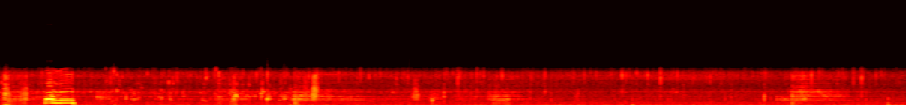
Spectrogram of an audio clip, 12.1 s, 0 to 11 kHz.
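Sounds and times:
bubbles popping and splashes: 0:00.0 - 0:04.4
water sloshing and trickling: 0:00.0 - 0:12.0.

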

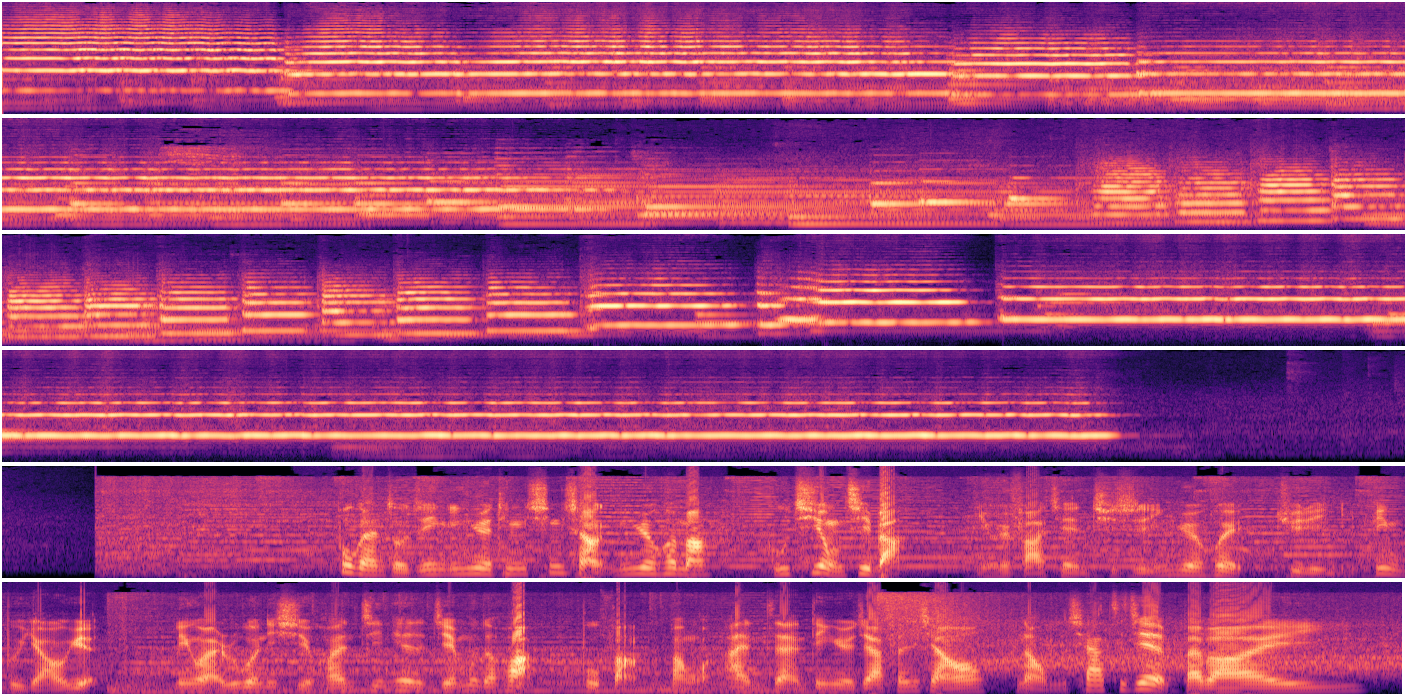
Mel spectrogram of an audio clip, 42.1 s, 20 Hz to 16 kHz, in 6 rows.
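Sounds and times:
piano chords: 0:00.0 - 0:18.1, 0:28.6 - 0:42.0
trumpet playing: 0:00.0 - 0:26.8, 0:28.6 - 0:40.2.

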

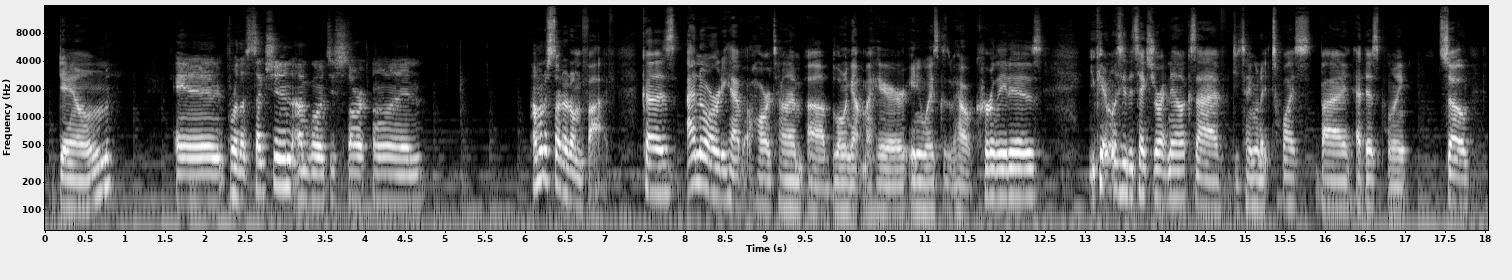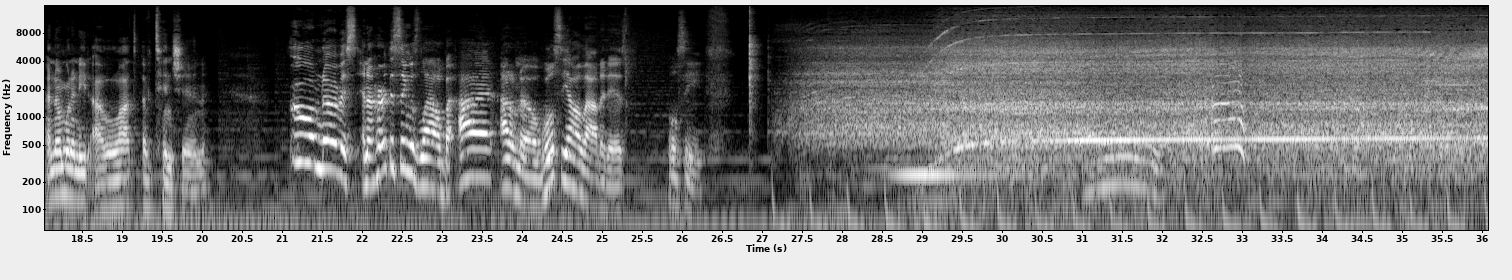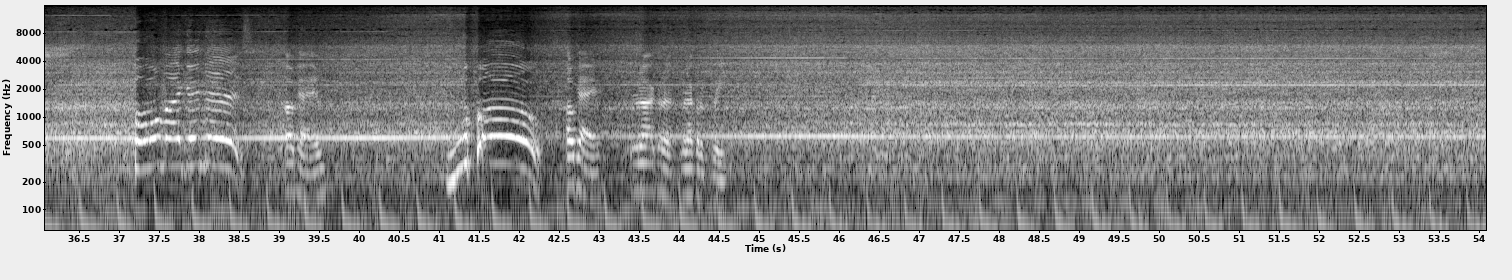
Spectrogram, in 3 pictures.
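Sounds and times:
hair dryer motor whine and airflow: 0:27.0 - 0:54.0.

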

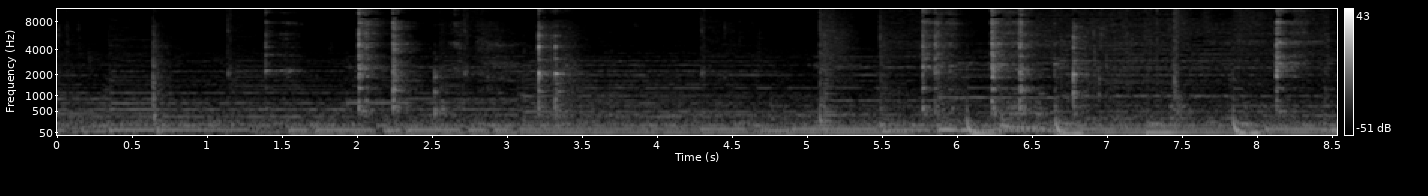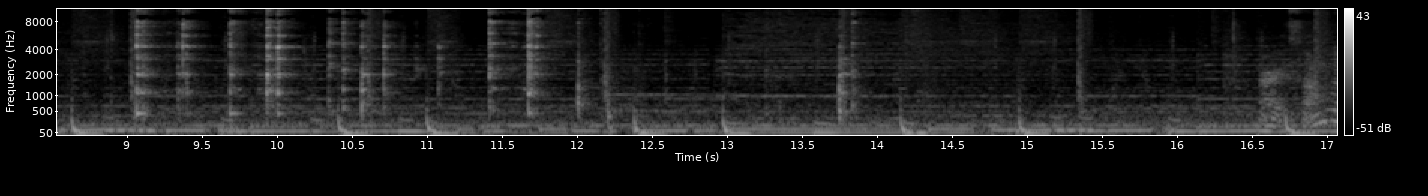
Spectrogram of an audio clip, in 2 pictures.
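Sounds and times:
utensil scraping glass bowl: 0:08.0 - 0:12.1.

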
